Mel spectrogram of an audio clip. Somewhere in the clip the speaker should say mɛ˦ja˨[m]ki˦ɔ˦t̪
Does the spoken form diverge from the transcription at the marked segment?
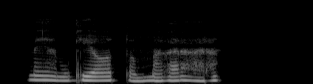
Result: no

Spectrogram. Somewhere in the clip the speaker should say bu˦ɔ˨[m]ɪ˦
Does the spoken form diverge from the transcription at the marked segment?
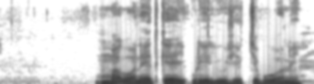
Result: yes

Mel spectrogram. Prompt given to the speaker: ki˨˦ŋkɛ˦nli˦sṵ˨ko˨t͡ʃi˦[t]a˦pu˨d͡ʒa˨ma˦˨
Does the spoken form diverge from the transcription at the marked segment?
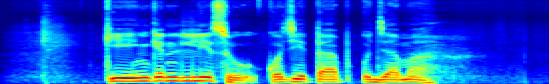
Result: no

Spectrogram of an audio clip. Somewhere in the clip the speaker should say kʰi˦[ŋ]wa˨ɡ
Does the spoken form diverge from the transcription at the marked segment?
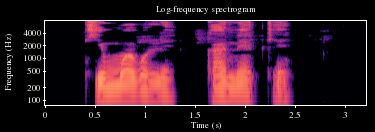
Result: yes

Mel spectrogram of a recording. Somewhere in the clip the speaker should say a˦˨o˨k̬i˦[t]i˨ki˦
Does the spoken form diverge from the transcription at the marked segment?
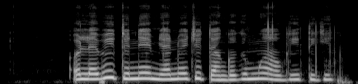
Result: no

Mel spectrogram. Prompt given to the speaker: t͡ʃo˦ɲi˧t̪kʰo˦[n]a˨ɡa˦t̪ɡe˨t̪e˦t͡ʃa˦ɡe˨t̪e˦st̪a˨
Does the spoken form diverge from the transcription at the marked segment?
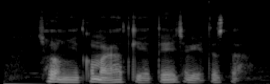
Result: yes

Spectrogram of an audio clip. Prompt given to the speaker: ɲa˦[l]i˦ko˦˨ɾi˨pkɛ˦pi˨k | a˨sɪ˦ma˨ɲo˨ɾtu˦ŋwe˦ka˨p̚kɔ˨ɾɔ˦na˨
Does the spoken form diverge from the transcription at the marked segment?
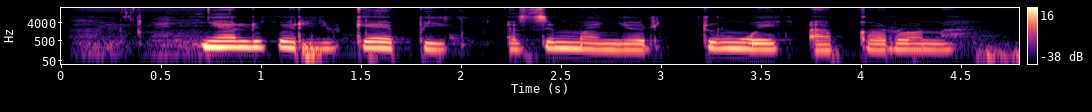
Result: no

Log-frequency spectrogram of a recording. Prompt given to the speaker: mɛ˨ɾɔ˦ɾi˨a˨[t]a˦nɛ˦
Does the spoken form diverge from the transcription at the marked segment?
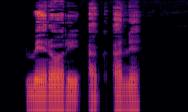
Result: yes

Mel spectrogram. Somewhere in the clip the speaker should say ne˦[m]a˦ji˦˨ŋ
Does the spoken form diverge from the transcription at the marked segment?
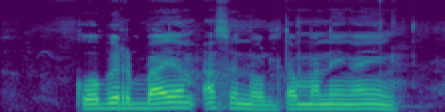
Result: yes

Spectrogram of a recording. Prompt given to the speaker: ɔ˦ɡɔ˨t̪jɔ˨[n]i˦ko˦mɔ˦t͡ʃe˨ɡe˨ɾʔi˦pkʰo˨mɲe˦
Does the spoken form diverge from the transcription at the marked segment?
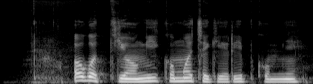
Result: yes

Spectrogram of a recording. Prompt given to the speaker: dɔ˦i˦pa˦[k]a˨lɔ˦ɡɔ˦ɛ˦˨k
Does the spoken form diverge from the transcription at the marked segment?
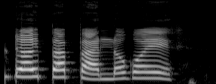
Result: yes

